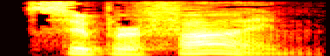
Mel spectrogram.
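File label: "superfine", English, uk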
